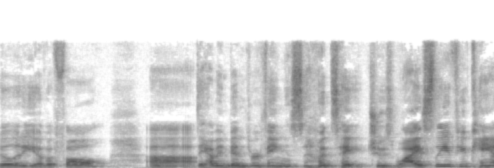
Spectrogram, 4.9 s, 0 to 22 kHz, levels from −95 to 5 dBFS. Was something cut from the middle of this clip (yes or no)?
yes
